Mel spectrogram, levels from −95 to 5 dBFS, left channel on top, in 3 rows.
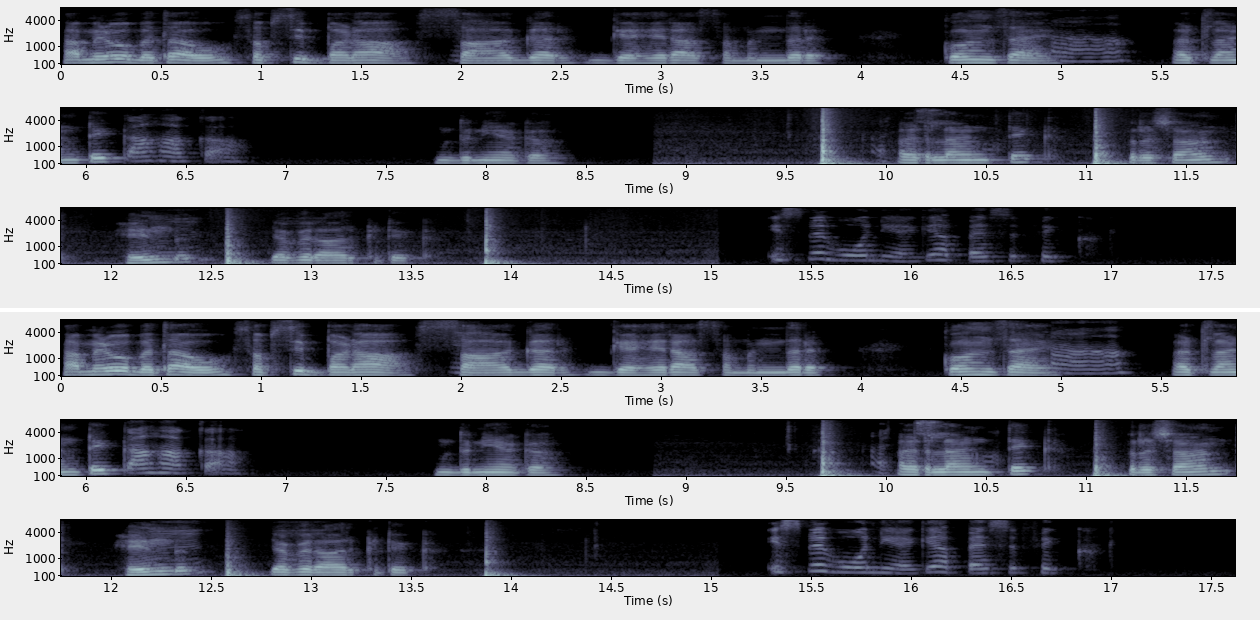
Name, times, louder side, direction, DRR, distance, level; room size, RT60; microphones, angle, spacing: voice 1, 0.0-3.8 4.4-5.0 5.6-6.2 7.7-8.4 10.1-10.8 11.2-11.7 12.0-12.4 12.8-13.5, right 3 dB, 25° right, 0.6 m, -34 dB
voice 2, 4.9-5.3 6.2-6.8 9.9-10.6 12.1-12.5 12.8-13.2 15.3-17.0, right 6 dB, 55° right, 1.0 m, -50 dB
sound 1, 8.8-15.0, left 4 dB, 30° left, 0.4 m, -36 dB
7.7 x 3.1 x 6.0 m
head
